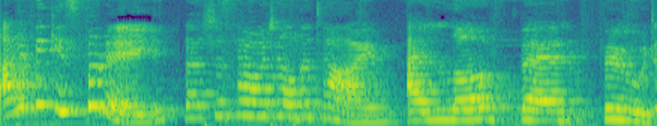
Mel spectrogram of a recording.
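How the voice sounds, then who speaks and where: An animated voice moves at a moderate pace, with noticeable background noise and audible room echo. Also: woman. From northern England, Sheffield. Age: 20s. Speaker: beauty and lifestyle vlogger. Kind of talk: casual chat to camera. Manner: chatty, animated.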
